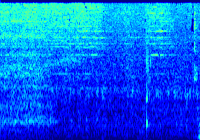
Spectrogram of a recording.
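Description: Quiet room tone with a faint steady hiss and one small click about one and a half seconds in.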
